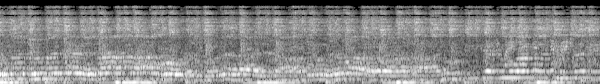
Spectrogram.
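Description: Hindu devotional bhajan: voices singing a wavering melody to percussion, with a low beat about every two seconds.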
